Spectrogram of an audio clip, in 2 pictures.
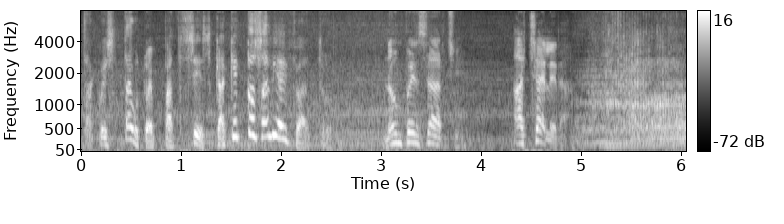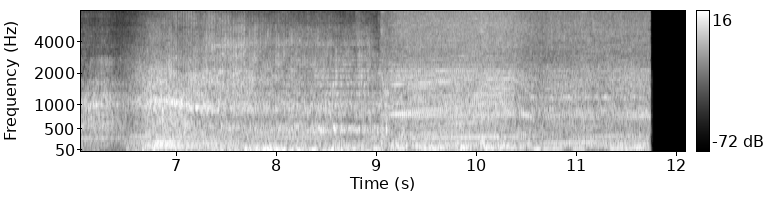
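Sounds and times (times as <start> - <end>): road noise: 0.0 - 11.8
car engine accelerating hard: 5.4 - 11.8.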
